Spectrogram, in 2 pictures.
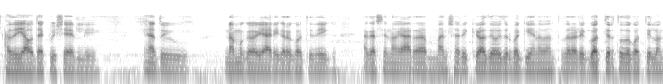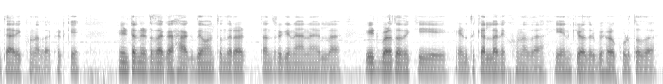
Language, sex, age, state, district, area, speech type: Kannada, male, 18-30, Karnataka, Bidar, urban, spontaneous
